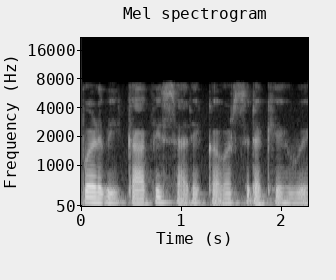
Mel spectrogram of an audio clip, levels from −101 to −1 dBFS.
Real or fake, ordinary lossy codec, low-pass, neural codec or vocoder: real; none; 7.2 kHz; none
